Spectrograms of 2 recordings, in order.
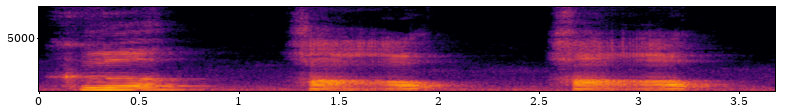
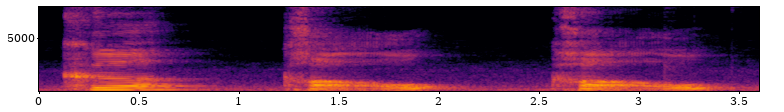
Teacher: the difference between he and ge, ke is he is a fricative sound, so you don't really, the back part of the tongue doesn't really touch the soft palate.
